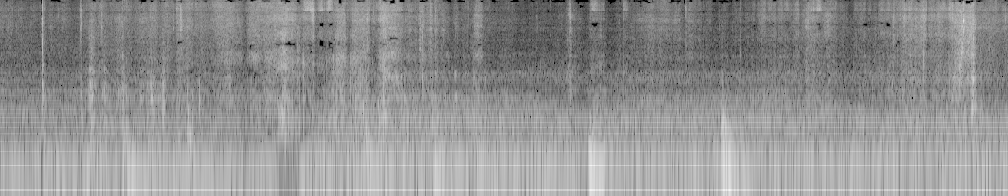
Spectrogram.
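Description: Faint scraping and rubbing as fingers work at a pleated cabin air filter in its plastic housing, trying to slide it out, over a low rumble, with two short thumps about six and seven seconds in.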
